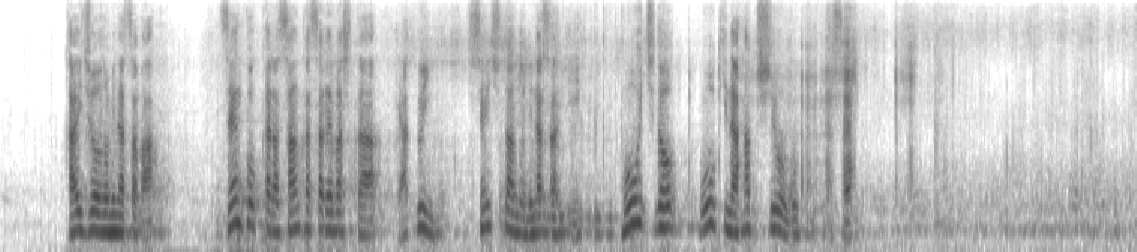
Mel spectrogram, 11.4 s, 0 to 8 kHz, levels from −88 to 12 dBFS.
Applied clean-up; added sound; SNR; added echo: neural separator model SepFormer DNS4.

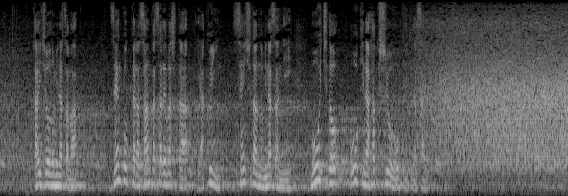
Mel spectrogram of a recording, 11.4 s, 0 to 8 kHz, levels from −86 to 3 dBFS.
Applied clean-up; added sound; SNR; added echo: none; none; none; none.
